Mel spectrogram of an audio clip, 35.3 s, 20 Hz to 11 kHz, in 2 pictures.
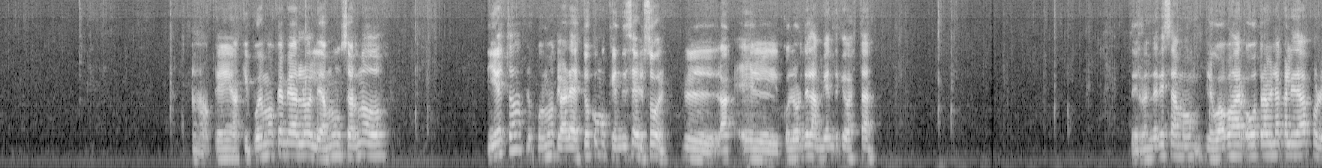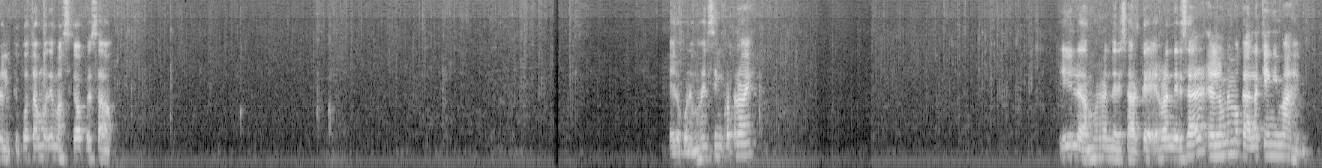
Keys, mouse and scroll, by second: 0.0 click, 2.9-8.0 drag, 11.0-12.5 drag, 16.5-18.1 drag, 19.8-22.1 drag, 22.1 middle click, 22.5-24.5 drag, 29.0-30.3 drag.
